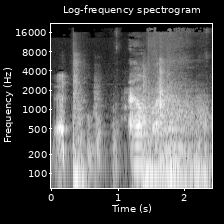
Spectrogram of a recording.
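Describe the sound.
Scratching and rattling at a locked door as a man struggles to force it open while someone on the other side leans on it to keep it locked, fairly loud, with brief voices at the start before a sustained scuffling noise.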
